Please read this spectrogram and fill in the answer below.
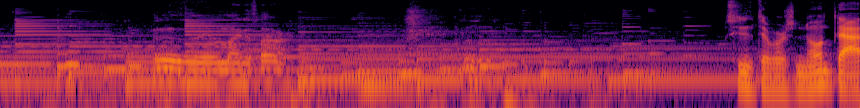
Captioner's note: laughs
